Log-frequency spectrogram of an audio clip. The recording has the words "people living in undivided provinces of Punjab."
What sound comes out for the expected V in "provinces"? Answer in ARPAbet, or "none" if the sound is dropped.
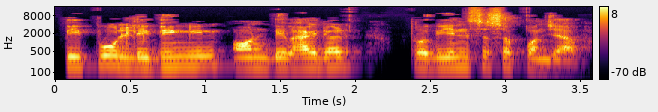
B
